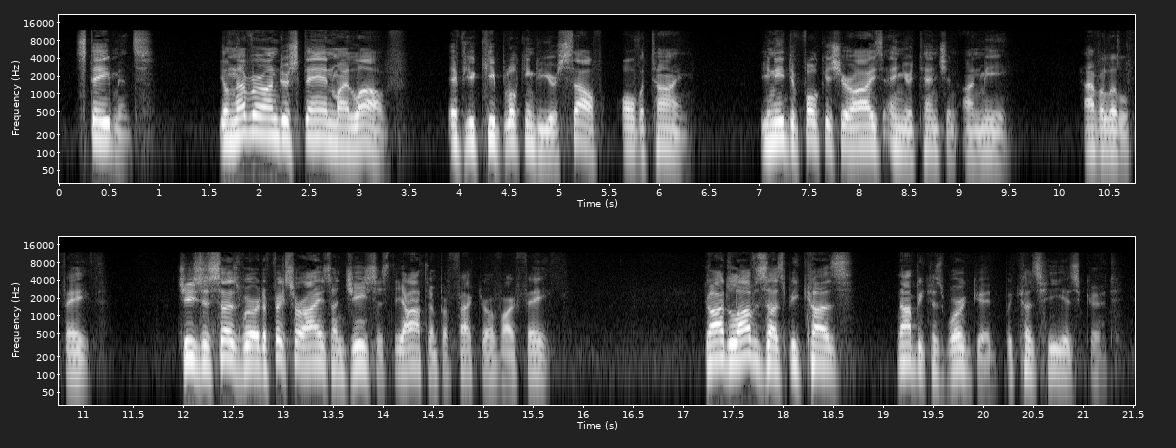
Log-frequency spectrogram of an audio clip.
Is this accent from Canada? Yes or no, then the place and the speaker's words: yes; Canada; moved away as an adult; now in Australia; me as a Canadian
